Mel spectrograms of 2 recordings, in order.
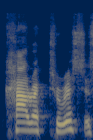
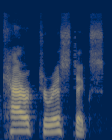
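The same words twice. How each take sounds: First: "characteristics" the British way; British pronunciation. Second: "characteristics" with American flat a; American pronunciation. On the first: Host contrasts accents for his guest, British "characteristics". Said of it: "goes British, it goes". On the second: Host contrasts accents for his guest, American "characteristics". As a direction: open "characteristics" on "care". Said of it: "certain American was like". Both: Shown as a demonstration.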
